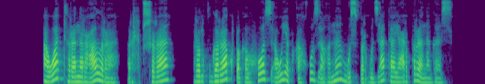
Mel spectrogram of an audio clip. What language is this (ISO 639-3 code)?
abq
